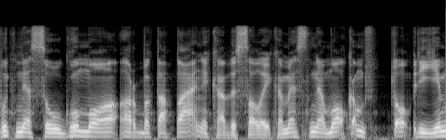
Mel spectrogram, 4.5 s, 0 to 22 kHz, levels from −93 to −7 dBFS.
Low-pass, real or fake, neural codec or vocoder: 9.9 kHz; fake; autoencoder, 22.05 kHz, a latent of 192 numbers a frame, VITS, trained on many speakers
